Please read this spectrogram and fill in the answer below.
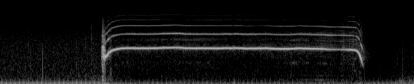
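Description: A single shrill, very high-pitched scream, held at a steady pitch for about two and a half seconds from a second in, then dropping sharply as it cuts off.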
